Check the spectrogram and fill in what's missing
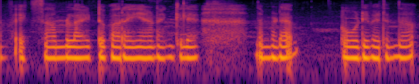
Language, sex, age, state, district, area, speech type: Malayalam, female, 18-30, Kerala, Thiruvananthapuram, rural, spontaneous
